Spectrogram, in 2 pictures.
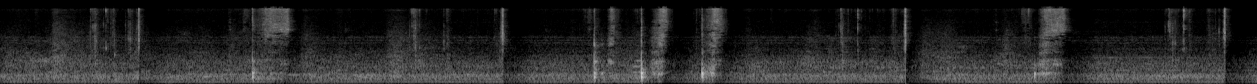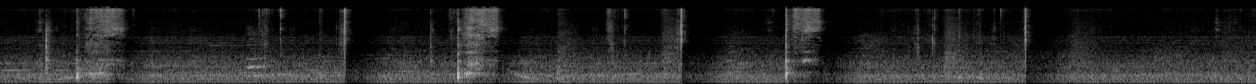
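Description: Cake batter for a gluten-free, egg-free cake is scooped into pans with a scooper, giving intermittent metallic clicks and scrapes, close and fairly sharp, separated by quieter pauses.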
